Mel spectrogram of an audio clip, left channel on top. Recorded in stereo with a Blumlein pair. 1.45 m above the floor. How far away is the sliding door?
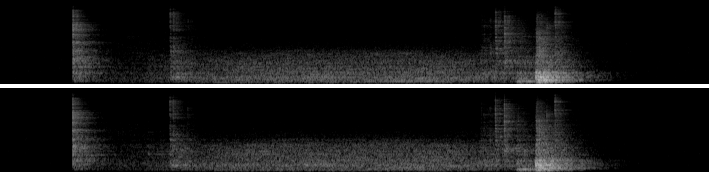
About 2 m.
